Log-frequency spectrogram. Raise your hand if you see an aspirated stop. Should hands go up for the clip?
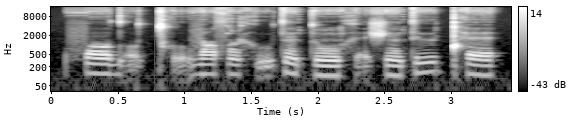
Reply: yes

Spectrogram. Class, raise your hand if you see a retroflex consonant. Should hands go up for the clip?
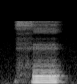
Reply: no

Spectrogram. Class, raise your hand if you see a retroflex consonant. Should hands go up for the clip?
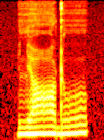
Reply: yes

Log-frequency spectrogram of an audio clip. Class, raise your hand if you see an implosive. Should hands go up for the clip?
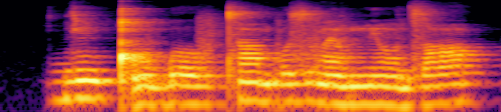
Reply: yes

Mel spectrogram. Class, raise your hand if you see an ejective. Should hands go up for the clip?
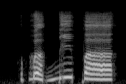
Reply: no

